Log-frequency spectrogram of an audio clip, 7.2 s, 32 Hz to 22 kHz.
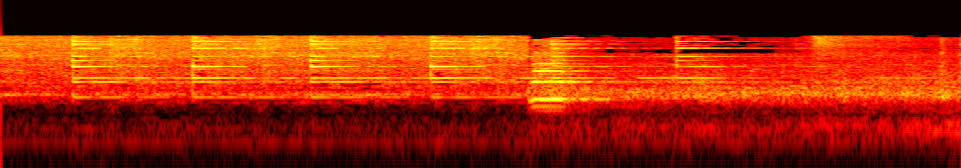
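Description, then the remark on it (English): A passenger train, train number 39, the Clevelander, sits on track one at the Harrisburg station platform, with a steady rumble and a regular repeating chime or clank about every second before the engine noise swells and a horn-like tone sounds. “New York on track one, train number 39, the Clevelander.”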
